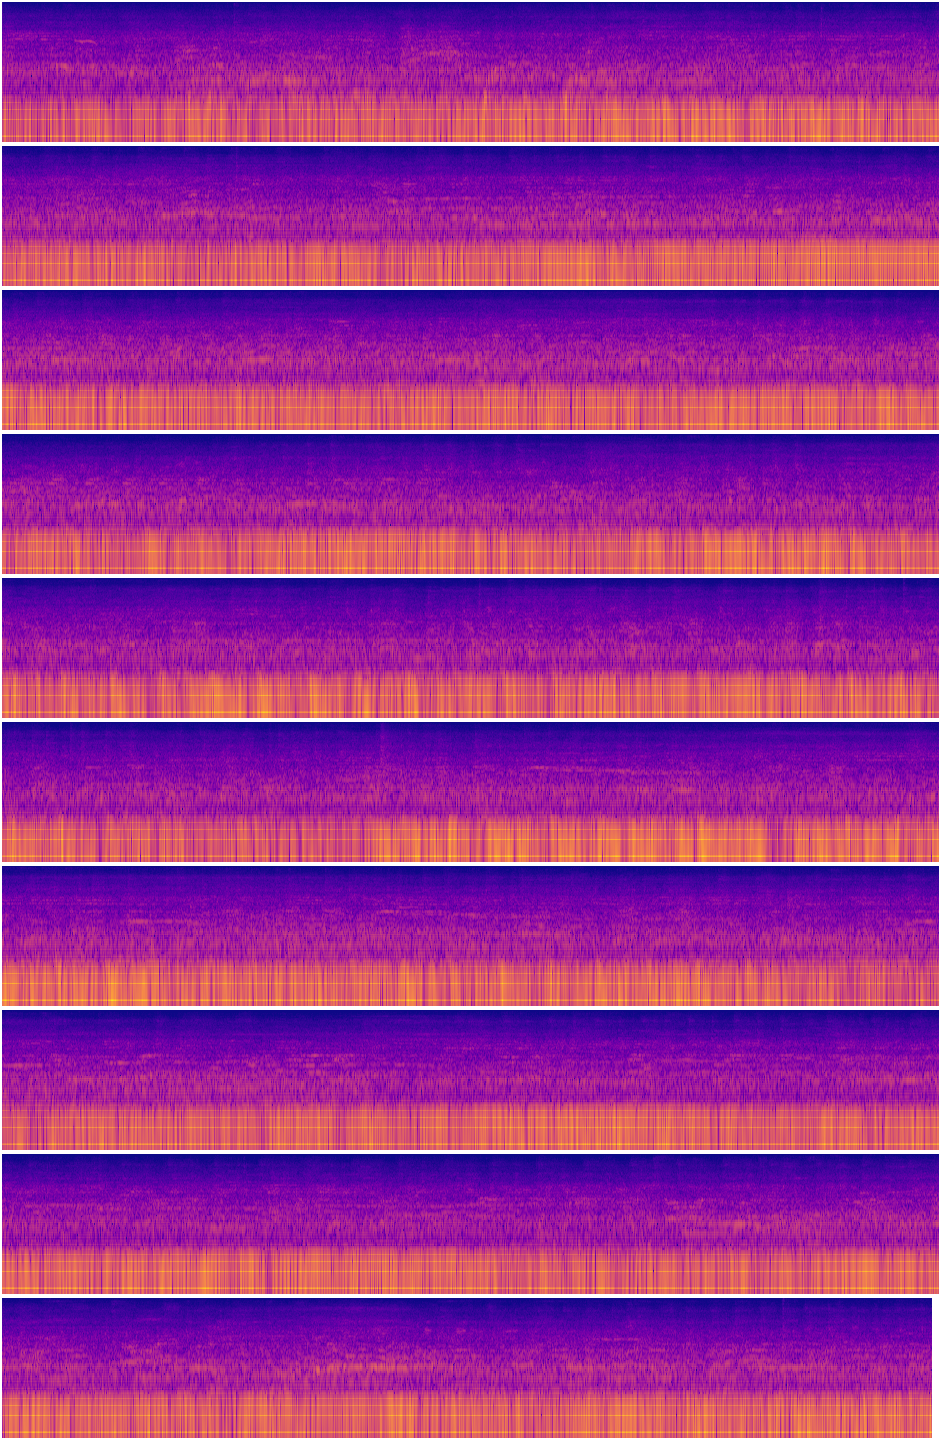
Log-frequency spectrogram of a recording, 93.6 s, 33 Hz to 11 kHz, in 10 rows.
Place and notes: {"title": "Fun Fair, Park Altánek Stromovka - Fun Fair at night", "date": "2019-03-02 20:00:00", "description": "At night from the border of the fun fair, just behind the fence, musics are mixing together.\nRecorded by an ORTF setup Schoeps CCM4 x 2 on a Cinela Suspension + Windscreen\nSound Devices mixpre6 recorder\nGPS: 50.107878,14.425690\nSound Ref: CZ-190302-009", "latitude": "50.11", "longitude": "14.43", "altitude": "182", "timezone": "GMT+1"}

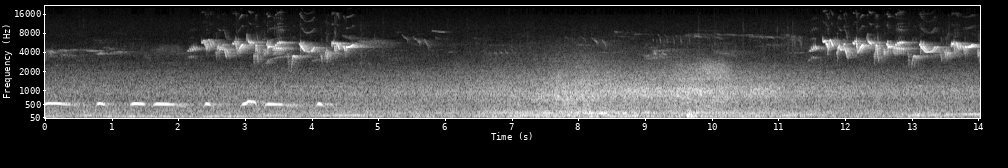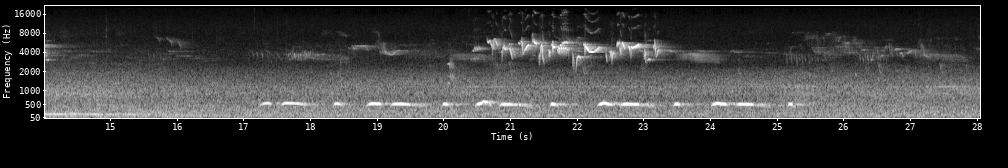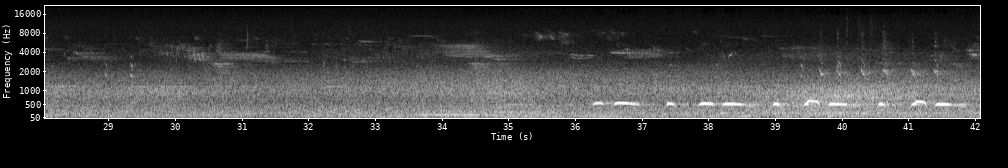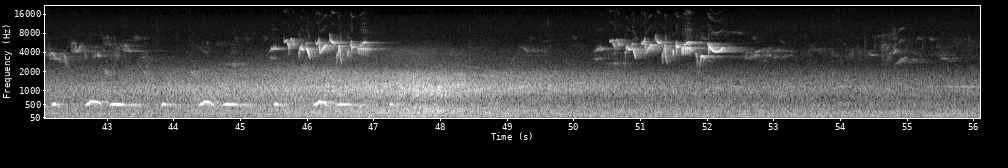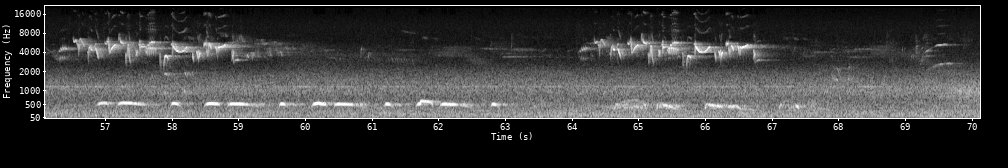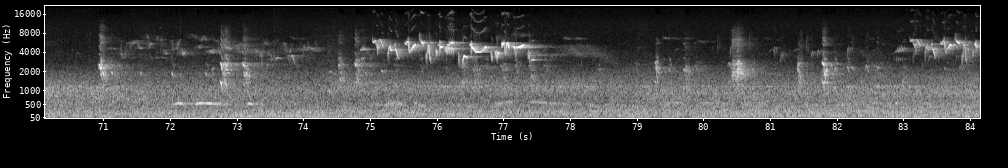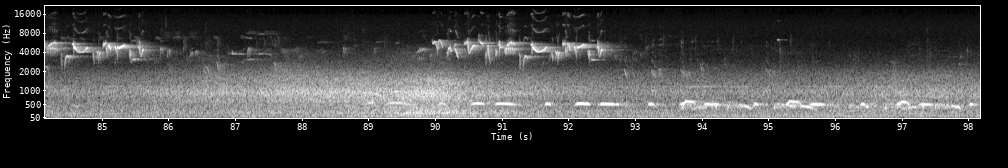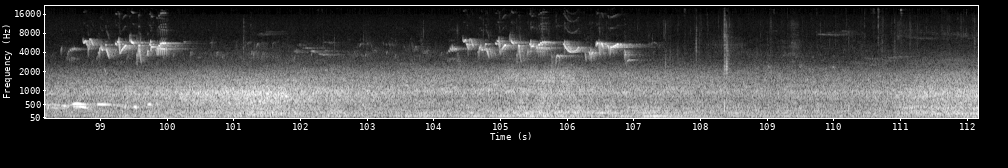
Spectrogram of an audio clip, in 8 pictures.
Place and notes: {"title": "Contención Island Day 74 outer west - Walking to the sounds of Contención Island Day 74 Friday March 19th", "date": "2021-03-19 10:39:00", "description": "The Drive Westfield Drive Fernville Road Kenton Road Montague Avenue Wilson Gardens\nRotted gatepost\nfront wall pointing gone\ndunnock singing\nElectric van\ndelivering brown parcels\nthat are green\nGull cry ‘daw chack\nbin thump\nfinch and electric van wheeze", "latitude": "55.00", "longitude": "-1.63", "altitude": "79", "timezone": "Europe/London"}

